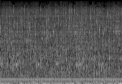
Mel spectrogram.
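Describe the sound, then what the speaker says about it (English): Water pours from a pipe into an aquaponics tote and drains down through a gap in the bricks at the bottom, making a steady, even trickle and rush with no voices. "the water is actually going down"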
